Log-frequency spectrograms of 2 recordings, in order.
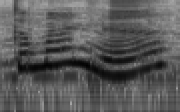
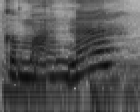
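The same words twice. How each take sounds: First: The word ends in a weak e vowel. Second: The word ends in a full a vowel. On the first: It is the refined palace dialect form. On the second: It is the standard Malay form.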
